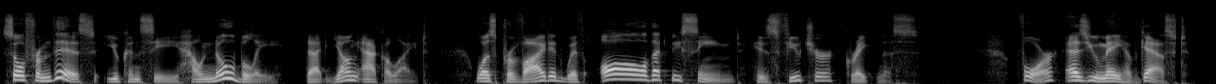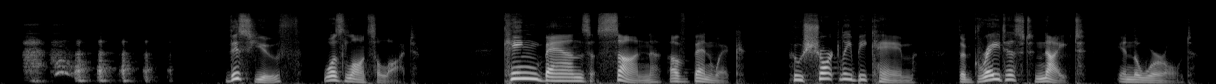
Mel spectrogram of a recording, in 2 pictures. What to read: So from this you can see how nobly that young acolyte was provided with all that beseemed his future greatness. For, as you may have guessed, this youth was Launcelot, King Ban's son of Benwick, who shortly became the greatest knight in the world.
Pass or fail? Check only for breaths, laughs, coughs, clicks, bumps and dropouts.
fail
